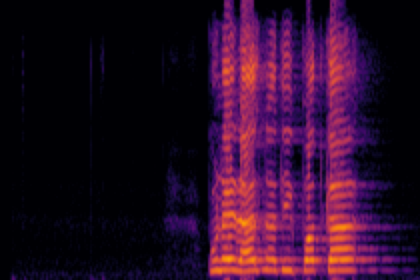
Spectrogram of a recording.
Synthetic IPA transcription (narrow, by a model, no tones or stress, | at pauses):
kunʌjɾad͡znʌt̪ik̚pʌt̪ka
